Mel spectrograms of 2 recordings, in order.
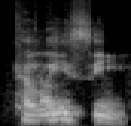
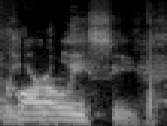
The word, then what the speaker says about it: Khaleesi: Khaleesi. Khaleesi, not Carlisi.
